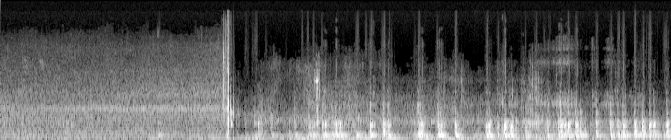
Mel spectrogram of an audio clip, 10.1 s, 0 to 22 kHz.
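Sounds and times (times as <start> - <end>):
muffled underwater water sloshing: 2.3 - 10.0
soft thumps: 3.4 - 10.0.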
